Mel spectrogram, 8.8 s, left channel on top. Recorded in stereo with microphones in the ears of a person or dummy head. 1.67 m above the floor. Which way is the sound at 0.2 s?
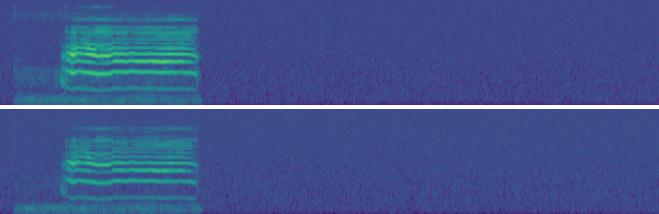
45° left (ahead or behind).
